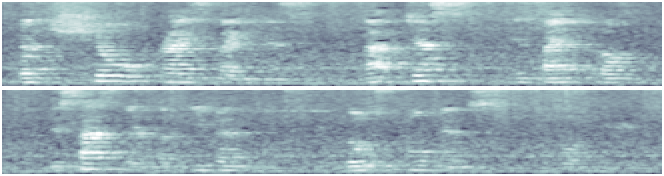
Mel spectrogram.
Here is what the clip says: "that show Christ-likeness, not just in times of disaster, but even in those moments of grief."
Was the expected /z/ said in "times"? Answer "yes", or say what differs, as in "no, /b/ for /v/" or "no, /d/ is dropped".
no, /z/ is dropped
